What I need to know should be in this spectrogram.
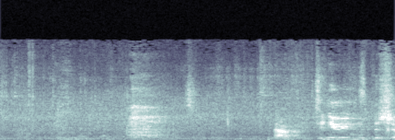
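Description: A young man speaks through a microphone and loudspeakers.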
